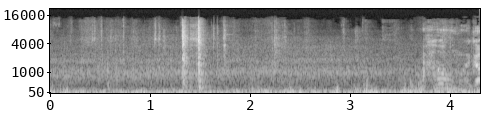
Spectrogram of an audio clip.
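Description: A heavy vintage mechanical cash register being lifted out of a metal-framed pull-along trolley: a few short knocks and clunks, over a steady low rumble.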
